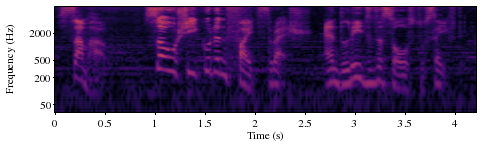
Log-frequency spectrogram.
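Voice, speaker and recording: A man's voice: a little high, wildly swooping pitch, moderate pace, fairly bright tone, soft background music. A man delivering scripted narration as the narrator of a lore video.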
